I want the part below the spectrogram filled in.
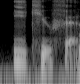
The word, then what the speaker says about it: EQ Fit: And just to make sure you can find it later, the company is spelled EQFIT, but you pronounce it EQ Fit.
